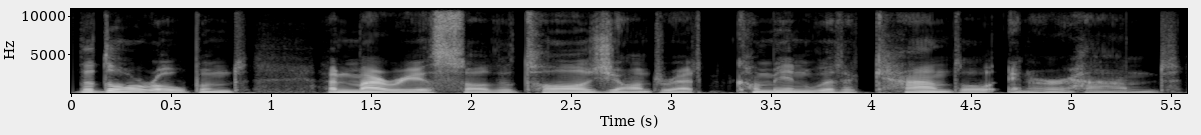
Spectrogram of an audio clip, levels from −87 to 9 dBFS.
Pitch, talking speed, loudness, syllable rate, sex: 120 Hz, 185 wpm, -20 LUFS, 4.7 syllables/s, male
